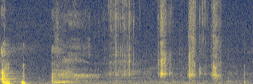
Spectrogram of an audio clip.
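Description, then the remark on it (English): Someone crunching a hard candy ball, a handful of sharp, brittle cracks scattered irregularly over a couple of seconds, fairly quiet and with no talking. “I know, that was me crunching my ball.”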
